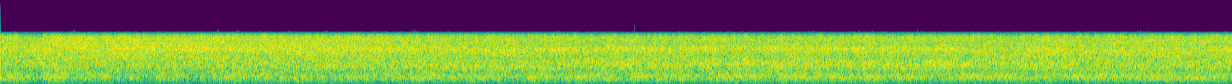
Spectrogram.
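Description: Aerial fireworks going off in a dense barrage, heard as a continuous rushing crackle with no single boom standing out.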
